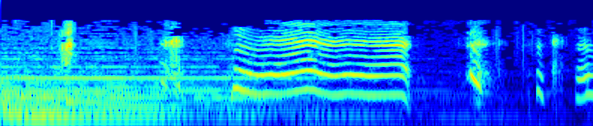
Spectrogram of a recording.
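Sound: newborn baby crying loudly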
